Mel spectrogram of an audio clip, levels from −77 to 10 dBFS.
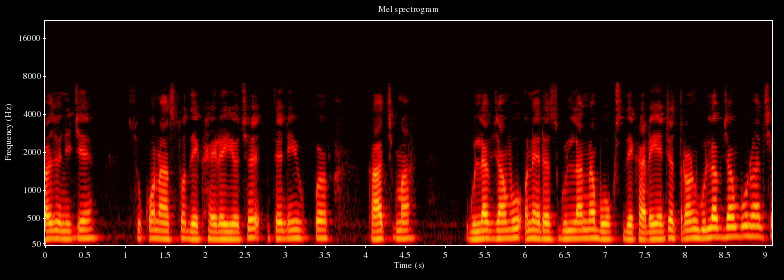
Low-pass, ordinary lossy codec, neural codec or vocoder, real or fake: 7.2 kHz; none; none; real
